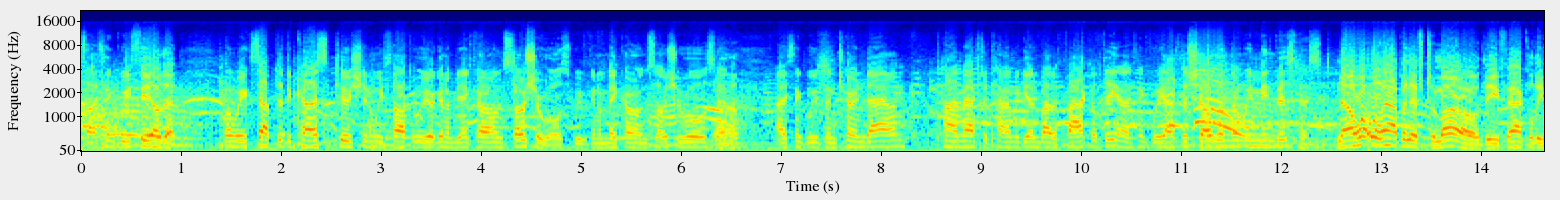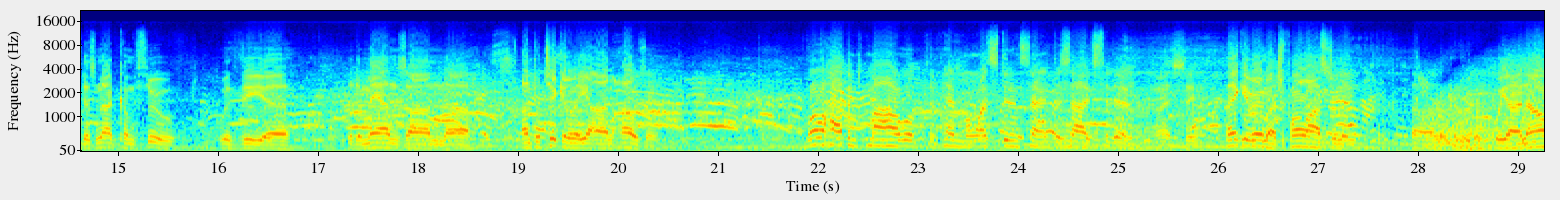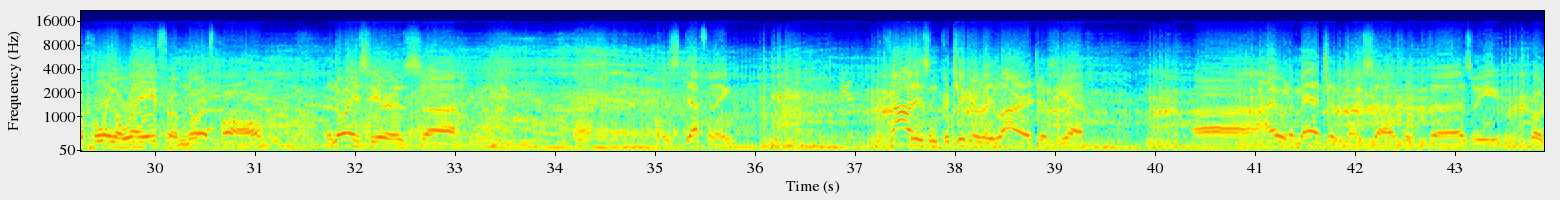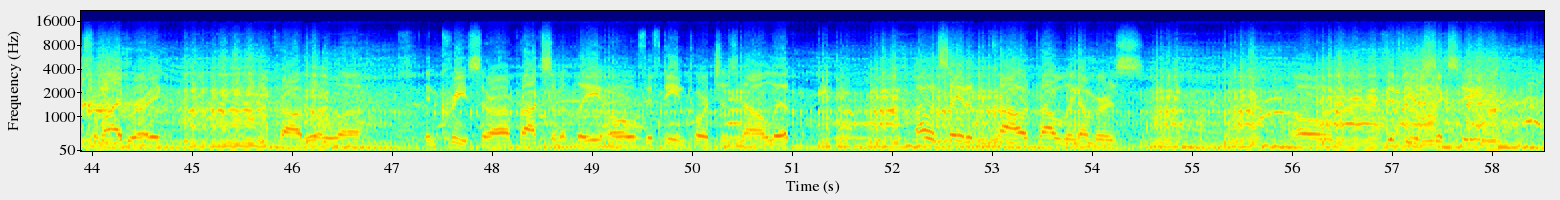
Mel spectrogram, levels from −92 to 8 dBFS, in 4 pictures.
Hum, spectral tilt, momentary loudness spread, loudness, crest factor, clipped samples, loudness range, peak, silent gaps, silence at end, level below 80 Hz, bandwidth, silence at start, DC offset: none; -5 dB/octave; 8 LU; -19 LUFS; 12 dB; under 0.1%; 4 LU; -6 dBFS; none; 0 s; -44 dBFS; 16 kHz; 0 s; 1%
